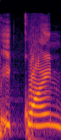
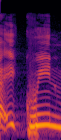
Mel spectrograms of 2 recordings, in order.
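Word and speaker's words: equine: जैसी लग रही हो, उसको आप इक्वाइन बोल सकते हैं या इक्वीन बोल सकते हैं, प्रोनाउंस कर सकते हैं दोनों।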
